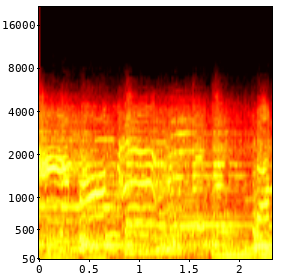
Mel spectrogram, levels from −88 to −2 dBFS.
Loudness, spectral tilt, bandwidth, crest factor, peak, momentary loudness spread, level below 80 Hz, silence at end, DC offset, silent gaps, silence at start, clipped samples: -14 LUFS; -7.5 dB/octave; 6.6 kHz; 12 dB; -2 dBFS; 5 LU; -36 dBFS; 0 s; under 0.1%; none; 0 s; under 0.1%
